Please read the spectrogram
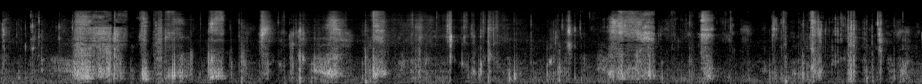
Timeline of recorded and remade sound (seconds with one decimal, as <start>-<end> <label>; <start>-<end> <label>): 0.0-1.6 recorded; 1.6-5.8 remade; 5.8-9.2 recorded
